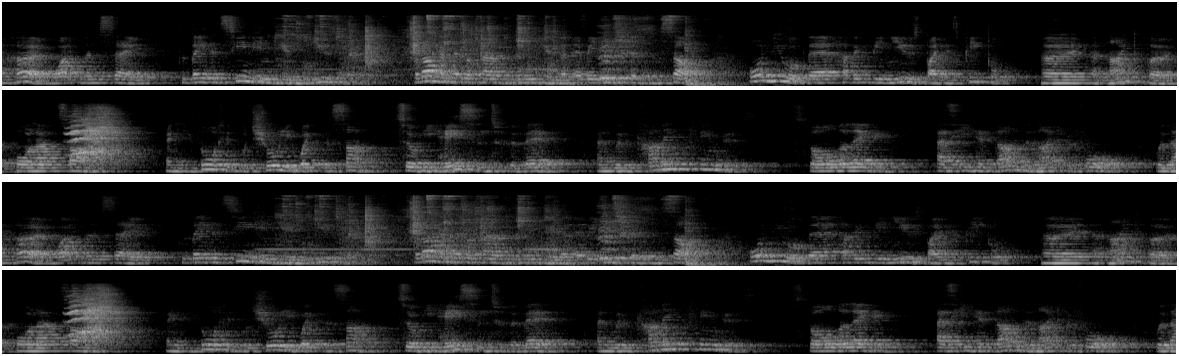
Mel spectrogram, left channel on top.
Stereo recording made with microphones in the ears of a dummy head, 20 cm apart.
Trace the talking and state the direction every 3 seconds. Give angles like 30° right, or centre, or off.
60° left, 60° left, 60° left, 60° left, 50° left, 10° left, 20° right, 20° right.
